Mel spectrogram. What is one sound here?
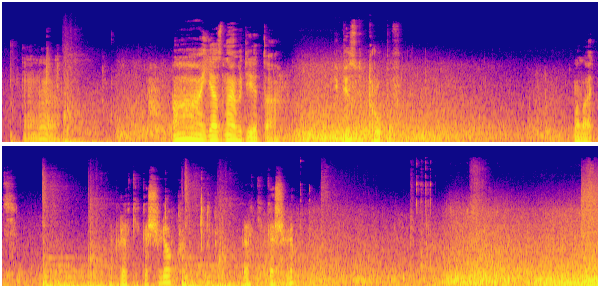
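Water rushes and murmurs in a low, steady underwater rumble.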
